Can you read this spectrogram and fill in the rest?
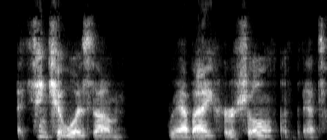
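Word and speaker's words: Heschel: I think it was Rabbi Herschel, that's how you say his name, he was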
